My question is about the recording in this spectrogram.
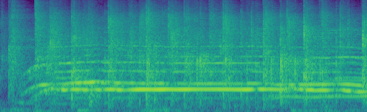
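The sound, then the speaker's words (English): An audience applauds the young players after an English quiz, a steady, dense patter of many hands clapping at once, with a sustained high tone ringing through the clapping. “On peut encore les applaudir.”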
